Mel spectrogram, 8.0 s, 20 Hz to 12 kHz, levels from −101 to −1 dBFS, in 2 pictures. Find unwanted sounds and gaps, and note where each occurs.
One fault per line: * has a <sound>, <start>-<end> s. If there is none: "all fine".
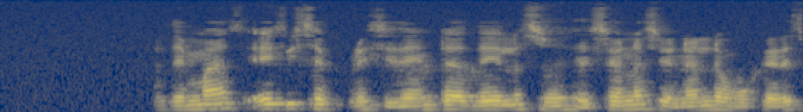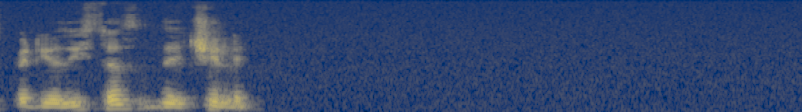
all fine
